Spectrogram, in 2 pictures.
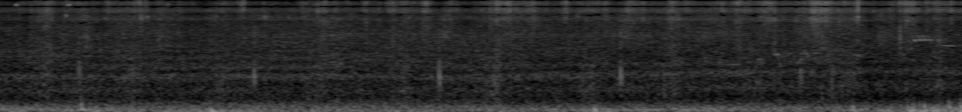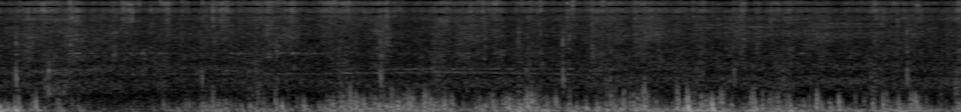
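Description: Deer tear and chew grass nearby.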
